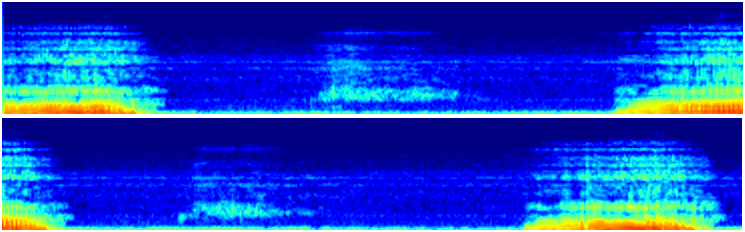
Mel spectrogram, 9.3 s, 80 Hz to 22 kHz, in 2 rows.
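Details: Deep, buzzing snores during sleep about every four seconds, roughly 15 a minute, with faint breath sounds and steady room hum between; snoring.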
